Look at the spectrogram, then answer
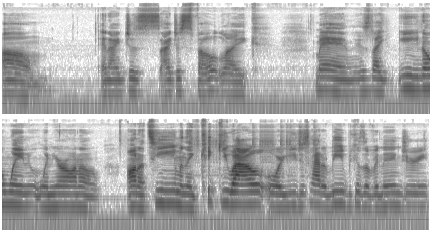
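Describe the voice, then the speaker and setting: A woman's fairly low, fairly slow voice in a New York accent, bright and sharp in tone, with fairly even intonation. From Queens, New York. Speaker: Army veteran. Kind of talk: interview answer.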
